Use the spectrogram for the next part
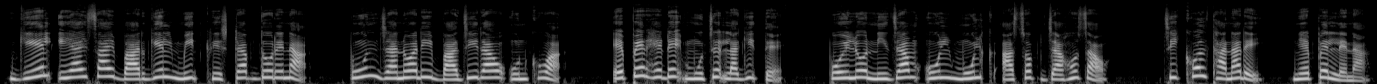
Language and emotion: Santali, neutral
